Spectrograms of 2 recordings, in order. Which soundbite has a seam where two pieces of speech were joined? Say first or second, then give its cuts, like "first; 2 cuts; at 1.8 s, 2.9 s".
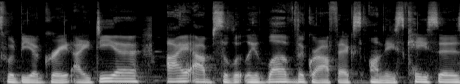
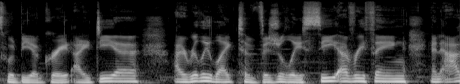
first; 1 cut; at 1.5 s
